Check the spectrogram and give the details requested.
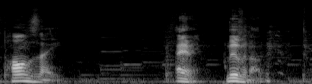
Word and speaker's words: pince-nez: She should know it's pronounced pince-nez.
